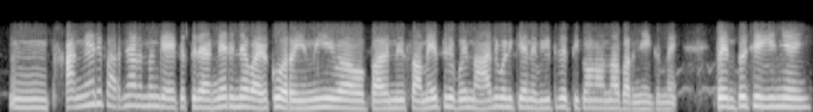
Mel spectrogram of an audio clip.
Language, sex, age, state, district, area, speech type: Malayalam, female, 30-45, Kerala, Kollam, rural, conversation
